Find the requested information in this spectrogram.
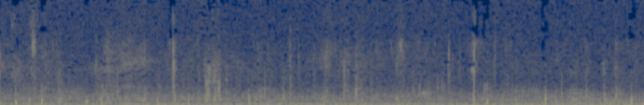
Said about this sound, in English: This is my neighbor out for her walk this morning.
